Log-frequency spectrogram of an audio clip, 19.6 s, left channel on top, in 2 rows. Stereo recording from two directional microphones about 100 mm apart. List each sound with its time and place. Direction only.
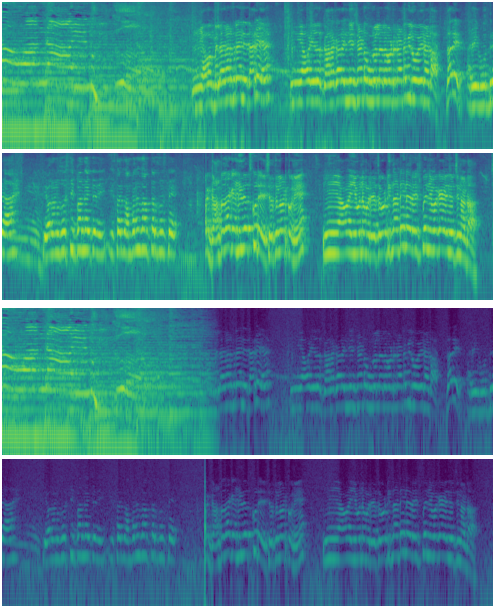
0.0 s music: centre (ahead or behind)
4.3 s a man's voice: 25° left (ahead or behind)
